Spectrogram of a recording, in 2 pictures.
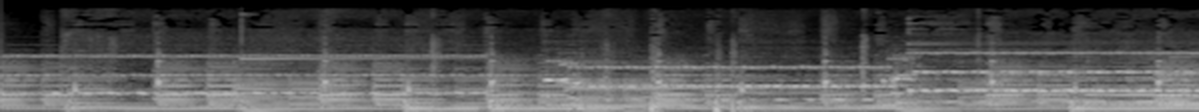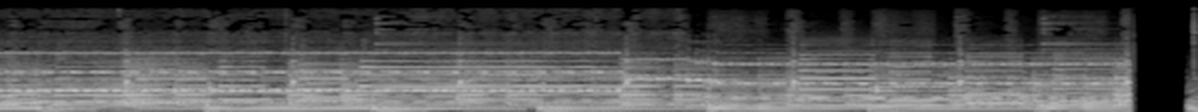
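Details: Electronic organ music plays throughout with a steady bass line, ending in a sudden cut to silence; no animal voices heard.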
